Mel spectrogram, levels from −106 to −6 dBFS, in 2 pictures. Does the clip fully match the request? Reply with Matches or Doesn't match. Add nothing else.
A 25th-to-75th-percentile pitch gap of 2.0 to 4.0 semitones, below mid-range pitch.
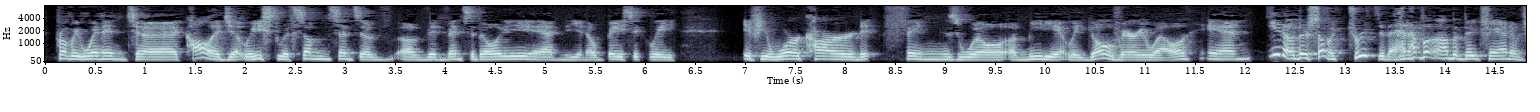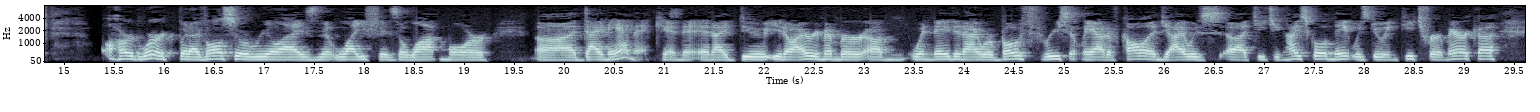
Doesn't match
